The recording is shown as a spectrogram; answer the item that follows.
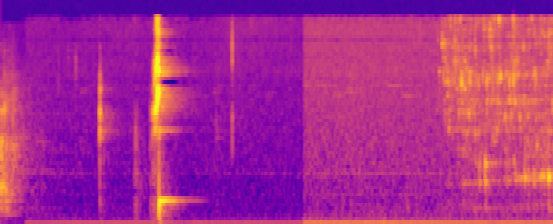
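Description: A single sharp water-drop plink with a short ring, a little after a second in, followed from about halfway by a steady low hiss.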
